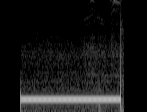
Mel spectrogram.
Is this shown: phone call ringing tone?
yes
